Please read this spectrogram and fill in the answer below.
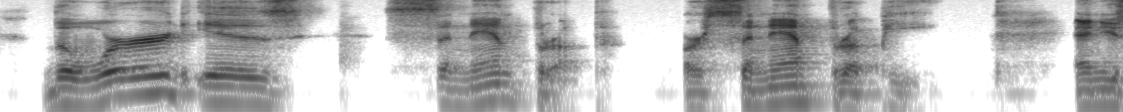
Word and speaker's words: synanthropy: The word is synanthrop or synanthropy. And you spell it synanthropy, or it can have an E there if you're talking about the critter.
